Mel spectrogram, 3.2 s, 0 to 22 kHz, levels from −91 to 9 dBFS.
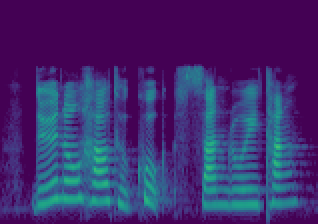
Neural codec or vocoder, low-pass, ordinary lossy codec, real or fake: none; 7.2 kHz; none; real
